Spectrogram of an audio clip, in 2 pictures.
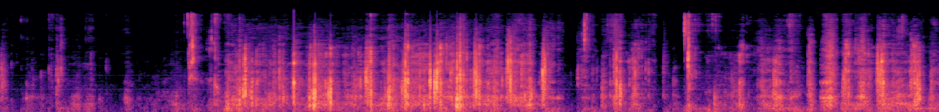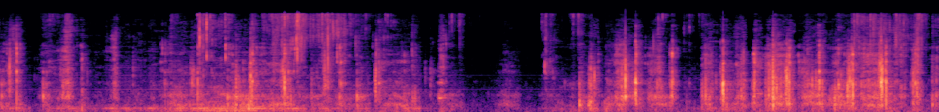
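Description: Close-miked chewing of crispy fried chicken: runs of crackly crunching that stop and start again several times, with a low steady hum for a few seconds past the middle.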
